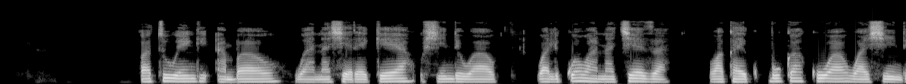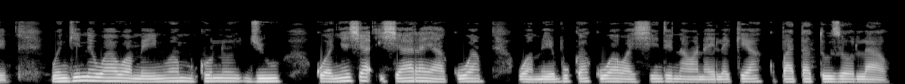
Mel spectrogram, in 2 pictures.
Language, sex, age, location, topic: Swahili, male, 25-35, Nakuru, government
